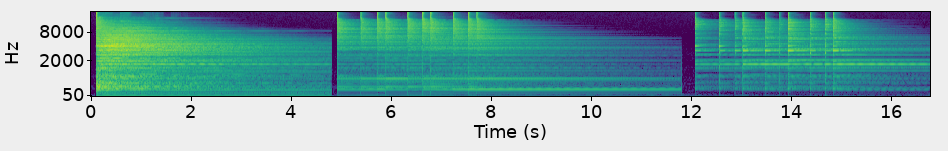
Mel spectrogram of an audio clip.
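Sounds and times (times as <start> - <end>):
Paiste 18 inch thin crash cymbal: 0.0 - 10.4.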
